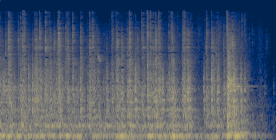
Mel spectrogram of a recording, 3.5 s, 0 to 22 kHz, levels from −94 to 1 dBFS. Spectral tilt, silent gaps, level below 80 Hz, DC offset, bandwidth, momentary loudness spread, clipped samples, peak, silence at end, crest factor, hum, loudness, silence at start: -4.5 dB/octave; none; -40 dBFS; under 0.1%; 16.5 kHz; 7 LU; under 0.1%; -10 dBFS; 0.15 s; 20 dB; none; -29 LUFS; 0 s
